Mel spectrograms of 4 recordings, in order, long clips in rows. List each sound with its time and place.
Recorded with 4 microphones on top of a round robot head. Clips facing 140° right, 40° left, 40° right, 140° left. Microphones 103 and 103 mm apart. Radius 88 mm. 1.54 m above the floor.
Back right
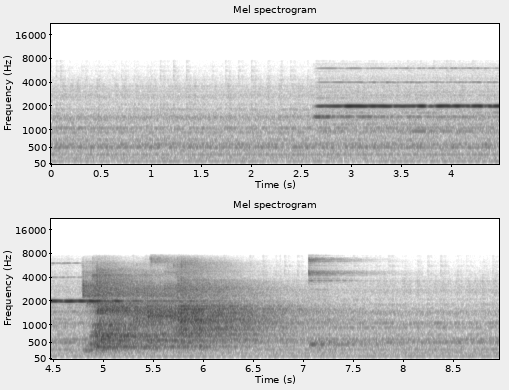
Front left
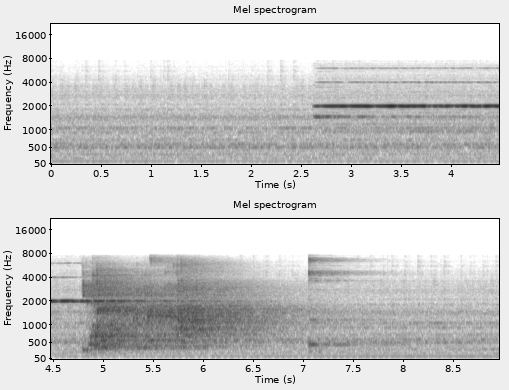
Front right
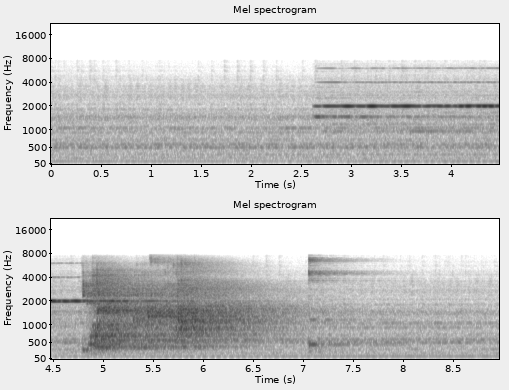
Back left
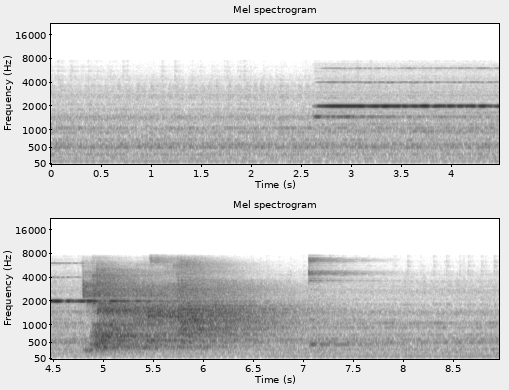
2.6 s a flute: 80° left, 1.2 m
4.8 s a splash: 10° right, 1.7 m
7.0 s a cowbell: 5° left, 0.7 m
